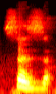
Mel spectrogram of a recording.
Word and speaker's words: says: அந்த ஒரு particular word மட்டும் என்ன மாதிரி ப்ரொனவுன்ஸ் பண்ணா செஸ், எஸ்இஇசட் எப்படி ப்ரொனவுன்ஸ் பண்ணுவோமோ அது மாதிரி செஸ் அப்படின்னு ப்ரொனவுன்ஸ் பண்ணணும்.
